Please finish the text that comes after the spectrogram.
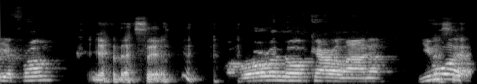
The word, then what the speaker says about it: Aurora: Aurora, North Carolina. Am I saying it right? That's where you're from? Yeah, that's it. Aurora, North Carolina.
